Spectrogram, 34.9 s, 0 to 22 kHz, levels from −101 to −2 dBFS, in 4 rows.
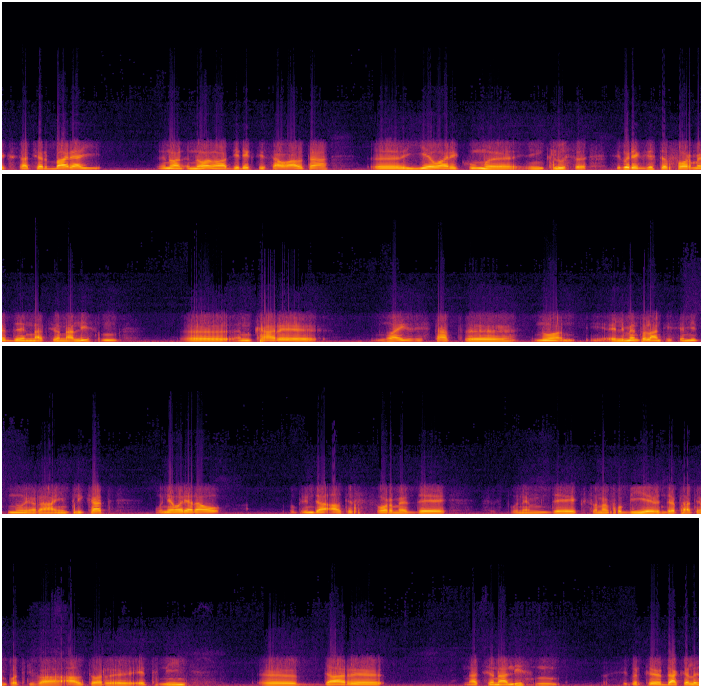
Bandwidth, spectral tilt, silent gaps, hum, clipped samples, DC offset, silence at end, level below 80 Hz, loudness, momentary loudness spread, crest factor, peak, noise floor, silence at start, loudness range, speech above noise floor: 5.4 kHz; -9 dB/octave; none; none; under 0.1%; under 0.1%; 0 s; -64 dBFS; -25 LUFS; 12 LU; 16 dB; -8 dBFS; -59 dBFS; 0 s; 3 LU; 34 dB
